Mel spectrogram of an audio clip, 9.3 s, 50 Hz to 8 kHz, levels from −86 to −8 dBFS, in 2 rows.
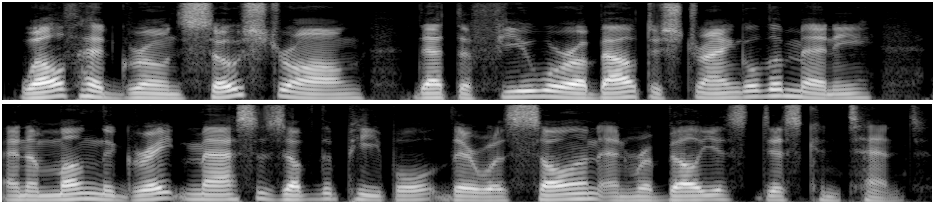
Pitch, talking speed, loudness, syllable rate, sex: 135 Hz, 180 wpm, -20 LUFS, 4.7 syllables/s, male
